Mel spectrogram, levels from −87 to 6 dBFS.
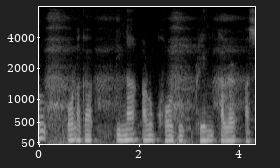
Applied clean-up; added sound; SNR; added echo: none; Breathing; 15 dB; none.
